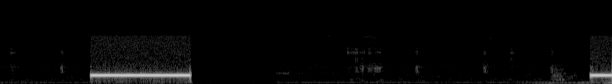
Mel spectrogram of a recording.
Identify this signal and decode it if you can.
Ringback tone (Europe, 425 Hz).
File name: out- -2047- - - .938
